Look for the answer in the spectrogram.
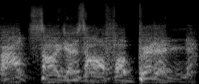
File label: Scientist Caster Chokepoint Line; NPC; Heist Cultist Chokepoint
